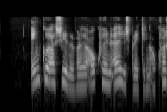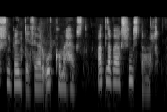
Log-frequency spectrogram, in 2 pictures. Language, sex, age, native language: Icelandic, male, 18-19, Icelandic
